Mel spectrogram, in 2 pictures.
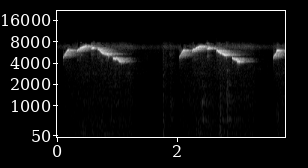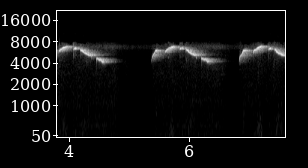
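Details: Red-whiskered bulbul singing in competition: five lilting whistled phrases, each climbing, rippling along the top and dropping lower at the close, spaced by short pauses.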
